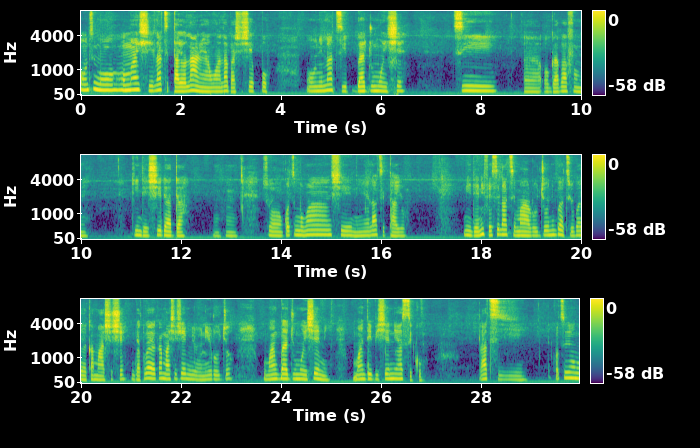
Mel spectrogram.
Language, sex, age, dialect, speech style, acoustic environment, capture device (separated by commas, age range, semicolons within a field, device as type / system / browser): Yoruba, female, 45-54, Nigeria - Ibadan, focused, silence, desktop / Windows / Chrome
